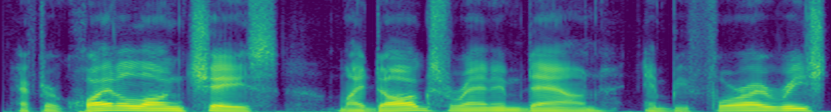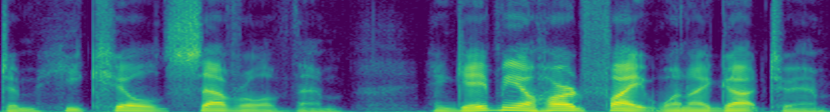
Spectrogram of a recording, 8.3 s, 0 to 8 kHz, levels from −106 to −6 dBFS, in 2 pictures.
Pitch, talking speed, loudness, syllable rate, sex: 110 Hz, 225 wpm, -18 LUFS, 5.4 syllables/s, male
